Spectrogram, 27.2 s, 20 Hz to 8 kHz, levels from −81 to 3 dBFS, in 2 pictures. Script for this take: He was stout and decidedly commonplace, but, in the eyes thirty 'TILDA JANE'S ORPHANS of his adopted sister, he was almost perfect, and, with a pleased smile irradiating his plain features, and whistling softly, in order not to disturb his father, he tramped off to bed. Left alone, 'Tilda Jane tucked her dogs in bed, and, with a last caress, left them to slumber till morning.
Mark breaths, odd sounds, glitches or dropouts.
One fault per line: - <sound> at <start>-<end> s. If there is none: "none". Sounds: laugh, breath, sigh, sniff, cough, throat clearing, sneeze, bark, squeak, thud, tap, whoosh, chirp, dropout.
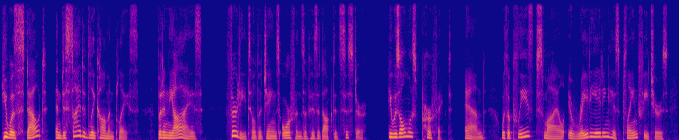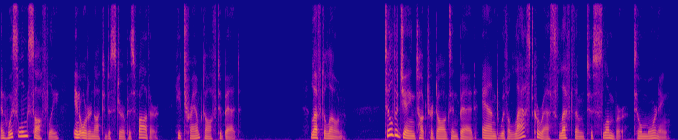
none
